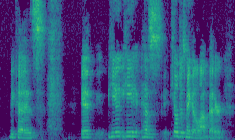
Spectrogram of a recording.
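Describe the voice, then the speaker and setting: A woman talks at a very slow pace. Audible room echo hangs around her voice. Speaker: vlogger. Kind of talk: casual chat.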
